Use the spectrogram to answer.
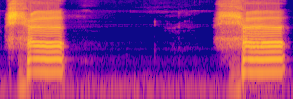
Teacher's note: হলকের মধ্যখান থেকে হা হরফের উচ্চারণ হবে, কারণ হার মখরাজ হলকের মধ্যখান থেকে হবে।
